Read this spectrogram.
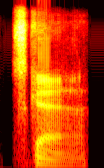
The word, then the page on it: scare: British English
